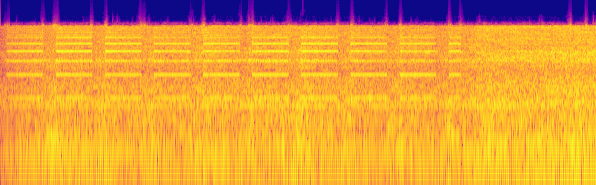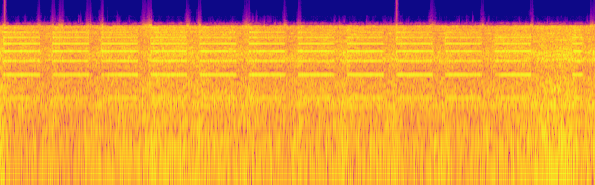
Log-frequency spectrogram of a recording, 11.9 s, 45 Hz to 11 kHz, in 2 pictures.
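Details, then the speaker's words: Fully ablative CO2 laser resurfacing of the face, with passes at 80 millijoules/density six, then 70/5, then 60/5, and a single upper-lid pass: steady loud rushing hiss with a regular beep about twice a second. "now we're going to change our settings and come back one aggressive pass at uh 80 millijoules and a density of six now we're going to do a second pass at 70 and 5."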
